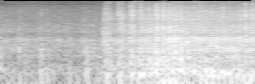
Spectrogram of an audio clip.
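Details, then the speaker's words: Hero Splendor motorcycle at start-up: tinny metallic buzzing rattle over the exhaust beat, sounds like something broken inside the silencer; traced to the front bend pipe; exhaust pipe internal rattle. "ये ऐसा लग रहा है silencer के अंदर कुछ ना कुछ टूटा हुआ है।"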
